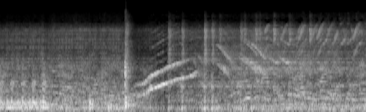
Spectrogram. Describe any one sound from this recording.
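A flexible metal sheet wobbles, making warbling, gliding tones.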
